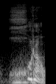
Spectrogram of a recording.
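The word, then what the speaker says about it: ὁ: 거친 쉼표가 나오게 되면 렇게 이제 오가 아니라 호라 그래요 호 이게 이렇게 쉼표가 되면 오데 이렇게 쉼표가 되면 호라고 읽어요 호 요런 거 이제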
